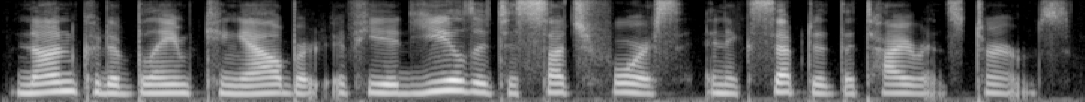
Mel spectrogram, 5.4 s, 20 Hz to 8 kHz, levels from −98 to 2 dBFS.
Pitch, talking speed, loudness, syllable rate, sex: 210 Hz, 200 wpm, -19 LUFS, 4.9 syllables/s, female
